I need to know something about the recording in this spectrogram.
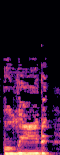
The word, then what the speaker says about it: Bolide: And yes, I know it's technically supposed to be pronounced Bolide, but that sounds stupid to me, and I prefer the term Bolide.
